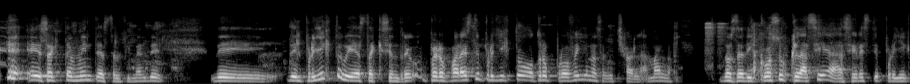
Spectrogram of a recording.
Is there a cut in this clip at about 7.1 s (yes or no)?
no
